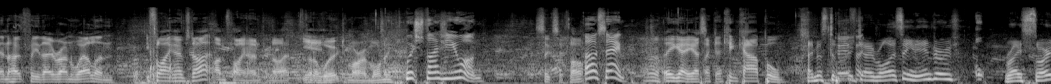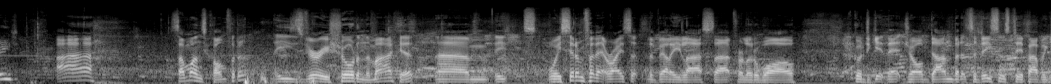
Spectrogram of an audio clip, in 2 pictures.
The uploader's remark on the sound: catches up with The Good Oil from Riccarton Park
